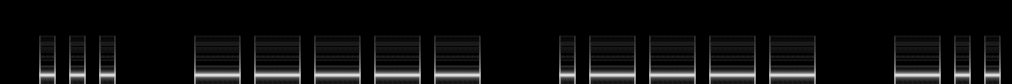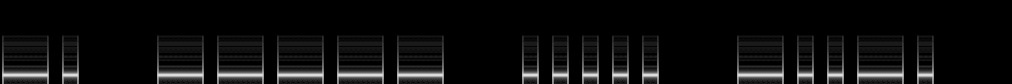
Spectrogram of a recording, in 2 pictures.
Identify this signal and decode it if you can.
Morse code, heard as a keyed tone, about 8 wpm, spaced as for 6 wpm, 440 Hz. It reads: S 01/05/
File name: morse / headlines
